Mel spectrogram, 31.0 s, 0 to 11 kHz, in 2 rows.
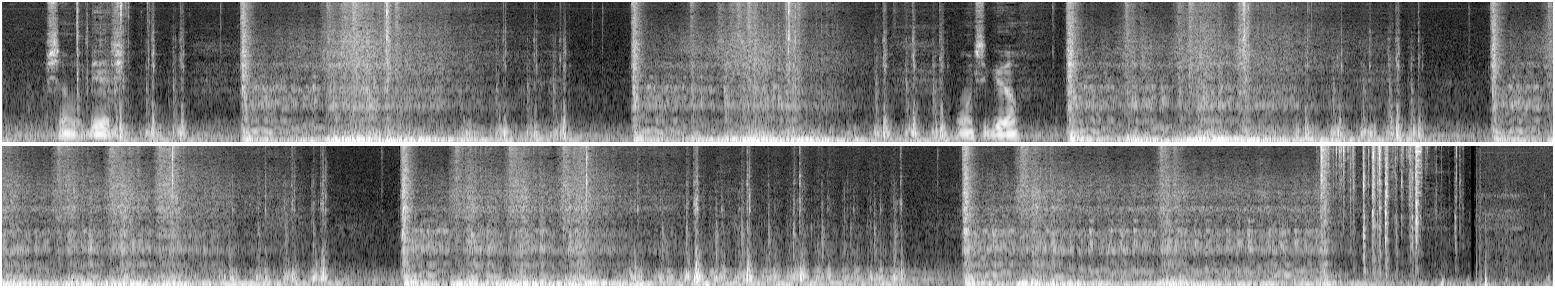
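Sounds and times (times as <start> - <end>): car engine cranking without starting: 0.0 - 31.0.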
